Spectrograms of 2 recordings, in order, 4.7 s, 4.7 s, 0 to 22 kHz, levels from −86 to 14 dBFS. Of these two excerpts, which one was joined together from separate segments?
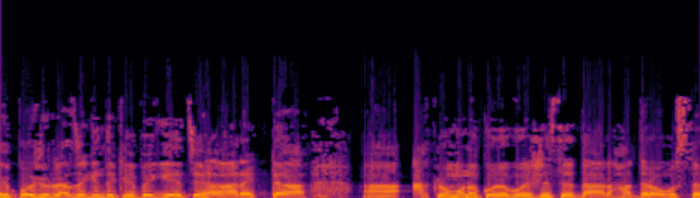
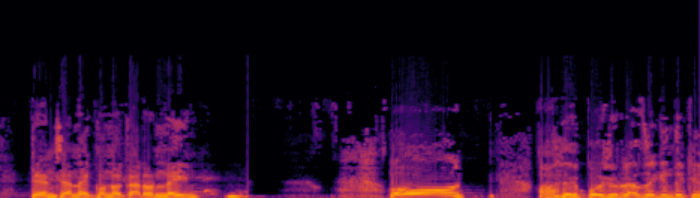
second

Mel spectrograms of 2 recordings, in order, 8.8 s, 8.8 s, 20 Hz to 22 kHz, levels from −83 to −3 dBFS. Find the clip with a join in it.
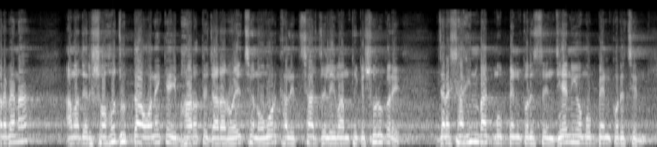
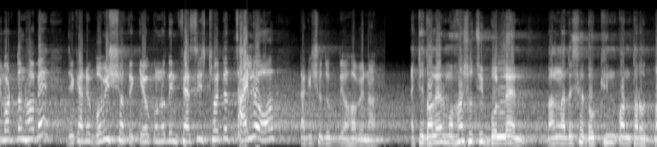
second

